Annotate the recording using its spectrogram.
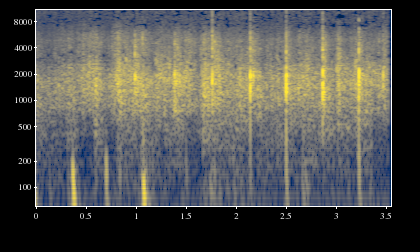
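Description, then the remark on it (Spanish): An audience applauds for the Lord with a steady wash of many hands clapping, with sharper individual claps popping out irregularly over the crowd's continuous patter. The applause stays at an even, moderate level throughout. “El Señor se merece nuestros aplausos, definitivamente.”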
